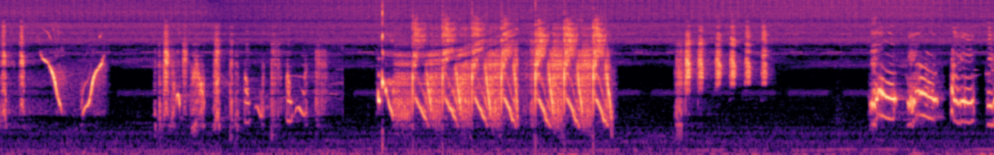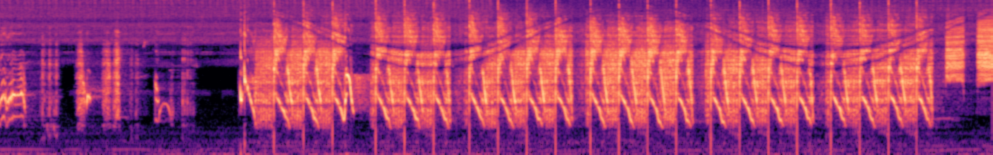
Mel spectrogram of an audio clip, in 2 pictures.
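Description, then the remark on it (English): A lyrebird runs through a rapid medley of mimicked sounds: clicking trills, sharp whistles and looping siren-like sweeps, loud, shifting abruptly from one imitation to the next with no one talking. “Yeah, I'm pretty sure this is the lyrebird.”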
